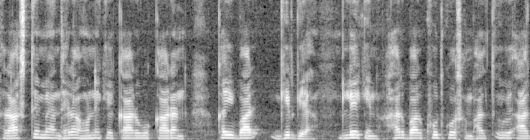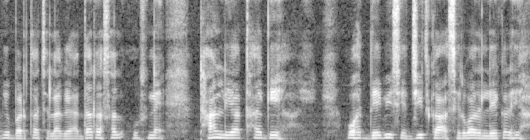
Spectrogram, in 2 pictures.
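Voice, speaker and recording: A man's voice: fairly high pitch, mellow. A man narrating a short story, reading along with frequent slips and restarts.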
